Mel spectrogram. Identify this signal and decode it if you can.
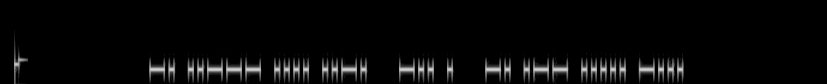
Morse code, heard as a keyed tone, about 25 wpm, 700 Hz. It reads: N2HF DE NW5B
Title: USA Callsign DE Callsign - 4 Characters - 25wpm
